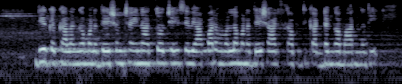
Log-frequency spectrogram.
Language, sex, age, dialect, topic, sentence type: Telugu, female, 18-24, Southern, banking, statement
